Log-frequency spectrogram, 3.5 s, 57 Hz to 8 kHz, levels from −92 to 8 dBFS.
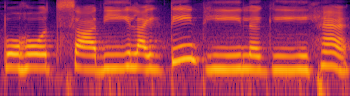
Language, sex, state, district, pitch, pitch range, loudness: Hindi, male, Punjab, Fazilka, 240 Hz, 230-250 Hz, -13 LUFS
